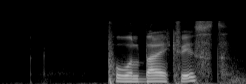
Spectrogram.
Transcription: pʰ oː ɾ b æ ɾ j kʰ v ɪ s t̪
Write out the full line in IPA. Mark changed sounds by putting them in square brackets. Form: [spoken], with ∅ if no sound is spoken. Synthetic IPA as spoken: pʰ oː [l] b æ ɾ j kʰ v ɪ s t̪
